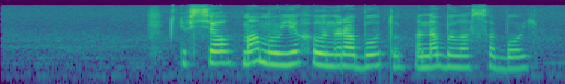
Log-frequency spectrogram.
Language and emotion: Russian, sad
